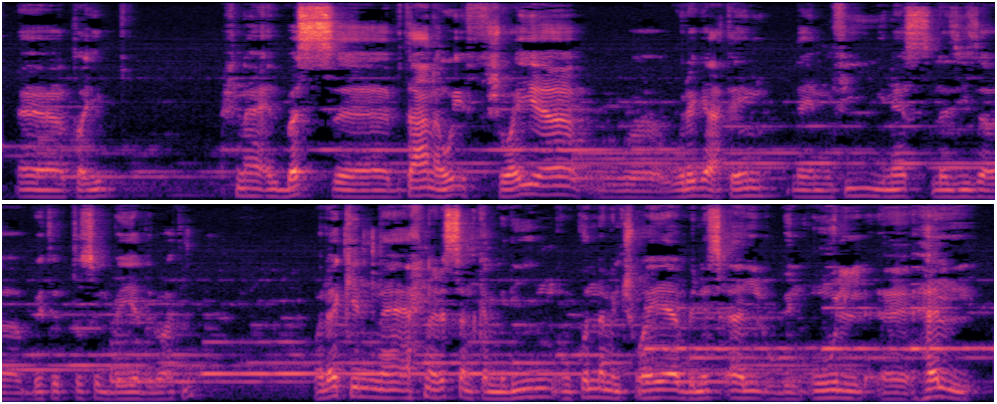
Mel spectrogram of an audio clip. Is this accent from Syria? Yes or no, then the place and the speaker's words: no; Egypt; احنا هنا كمصريين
